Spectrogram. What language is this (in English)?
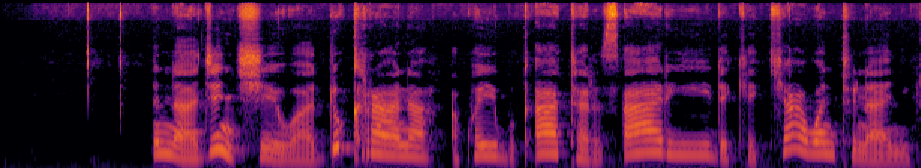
Hausa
